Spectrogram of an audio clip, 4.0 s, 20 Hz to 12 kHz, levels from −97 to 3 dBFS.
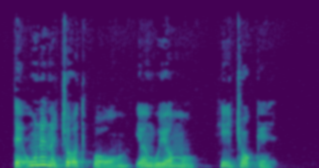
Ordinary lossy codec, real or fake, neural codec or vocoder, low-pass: MP3, 96 kbps; real; none; 10.8 kHz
